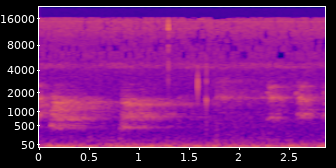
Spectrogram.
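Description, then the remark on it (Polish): Several dogs bark in a village in the countryside at night, after 10 p.m., in fine moonlit weather; their faint, repeated yaps overlap in loose bursts over a steady low rumble of outdoor background noise. “W tle szczekają psy. Jest ich tutaj nawet sporo.”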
